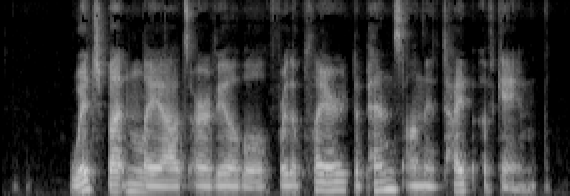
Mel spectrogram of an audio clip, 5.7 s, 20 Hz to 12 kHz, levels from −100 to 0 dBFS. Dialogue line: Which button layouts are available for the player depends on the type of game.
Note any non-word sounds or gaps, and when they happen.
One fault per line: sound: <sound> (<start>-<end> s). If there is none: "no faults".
no faults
